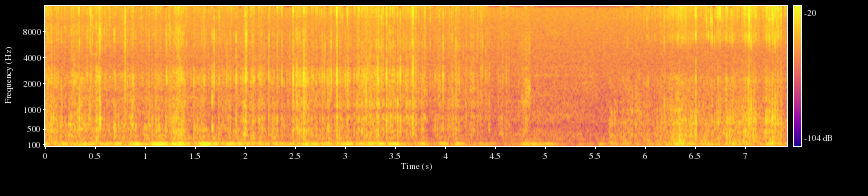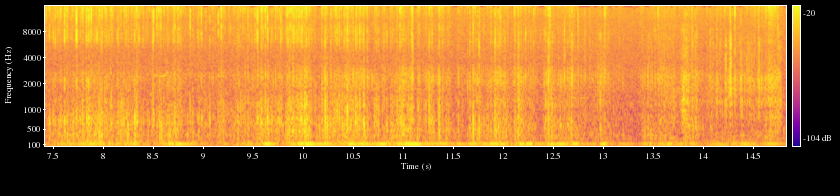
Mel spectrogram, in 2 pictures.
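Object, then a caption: Foam microphone windscreen. Both hands softly scratch a round grey foam cover on a white desktop microphone with long natural nails. The result is a continuous, muffled, rumbling scratch, heavy in the low end around 100–150 Hz with almost no brightness. Its level swells and eases slowly, dipping quieter briefly around the five-second mark.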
